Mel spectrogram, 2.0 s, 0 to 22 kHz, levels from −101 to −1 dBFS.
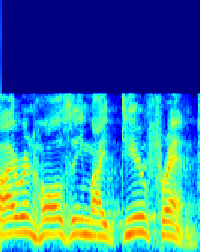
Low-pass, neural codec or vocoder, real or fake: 5.4 kHz; codec, 16 kHz, 16 kbps, FunCodec, trained on Chinese and English, 50 frames a second; fake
